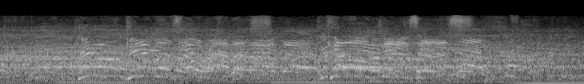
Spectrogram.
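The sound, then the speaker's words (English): Angry crowd shouting in a dense, continuous roar of many raised voices, demanding a verdict before Pilate. The shouting stays loud and steady throughout. “But the whole crowd shouted,”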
